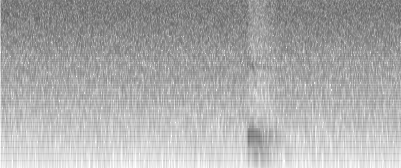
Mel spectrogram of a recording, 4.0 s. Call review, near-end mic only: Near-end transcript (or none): ええ。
